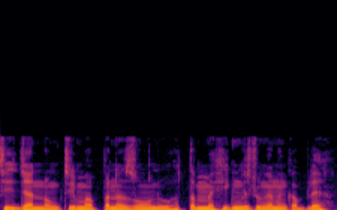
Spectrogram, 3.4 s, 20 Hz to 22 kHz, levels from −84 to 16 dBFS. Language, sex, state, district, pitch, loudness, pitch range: Wancho, male, Arunachal Pradesh, Longding, 130 Hz, -14 LUFS, 125-135 Hz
